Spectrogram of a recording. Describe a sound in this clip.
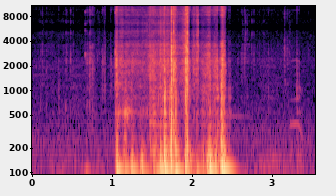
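A mountain bike rolls and rattles over dry dirt and rocks close by.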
